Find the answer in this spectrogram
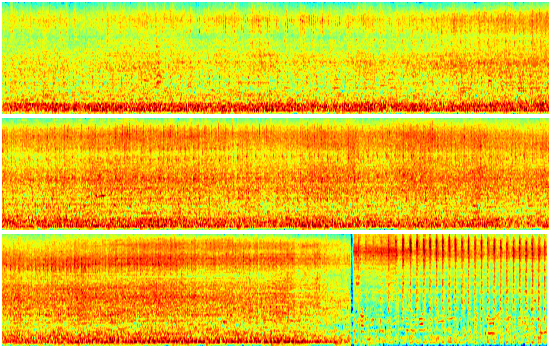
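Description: Several tractor engines running and idling together in a steady low drone, with people's voices over them.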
